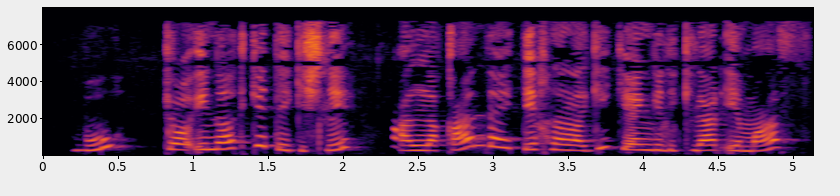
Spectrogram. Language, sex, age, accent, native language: Uzbek, female, 18-24, Farg'ona, Uzbek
